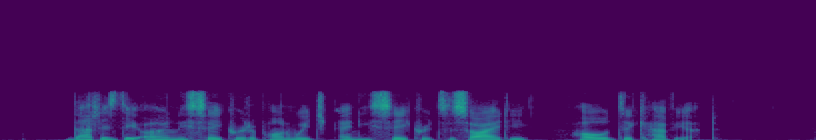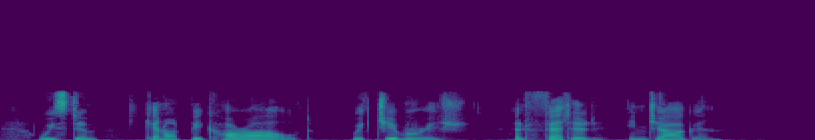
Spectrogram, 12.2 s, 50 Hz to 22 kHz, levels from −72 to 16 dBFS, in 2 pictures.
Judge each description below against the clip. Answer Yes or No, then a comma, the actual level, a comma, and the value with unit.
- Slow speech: Yes, slow, 120 wpm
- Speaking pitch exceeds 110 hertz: Yes, medium, 140 Hz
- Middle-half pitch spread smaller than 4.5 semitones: No, average, 4.8 semitones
